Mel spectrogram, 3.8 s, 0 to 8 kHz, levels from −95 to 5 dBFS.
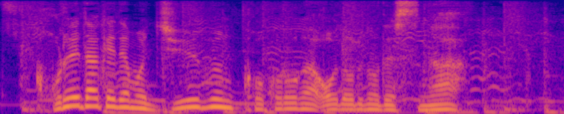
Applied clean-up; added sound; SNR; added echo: none; none; none; none.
